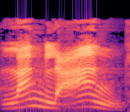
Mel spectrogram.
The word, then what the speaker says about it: Lang Lang: Que, por cierto, en Named de Named hace poco vino Lang Lang, el pianista, un pianista chino, y nos dijo que se pronunciaba Lang Lang, que era distinto, pero en Named de Named...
